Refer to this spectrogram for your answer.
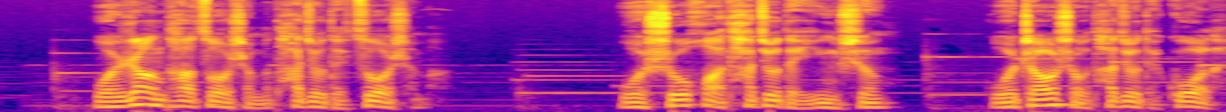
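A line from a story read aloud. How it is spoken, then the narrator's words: Cold. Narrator (Chinese): 李寻冷冷道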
